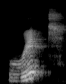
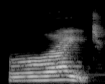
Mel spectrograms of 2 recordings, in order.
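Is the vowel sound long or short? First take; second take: short; long. First: The vowel is short, as in sit. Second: The vowel is long, as in sight. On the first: The speaker calls it wrong. "That's not a word" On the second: The speaker calls it right. "lets the vowel say its own name"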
